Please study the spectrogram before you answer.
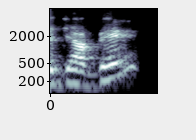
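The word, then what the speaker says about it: Yahvé: leemos en la palabra jehová se pronuncia llave quiere decir el yo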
